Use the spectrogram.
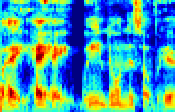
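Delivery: deep, bass-heavy voice. Letting little boys know what won't be done here: deep bass voice. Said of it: "you got to put that bass in your voice".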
